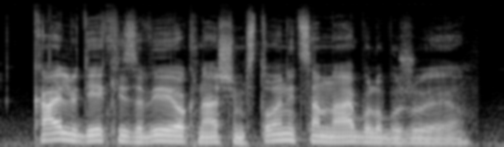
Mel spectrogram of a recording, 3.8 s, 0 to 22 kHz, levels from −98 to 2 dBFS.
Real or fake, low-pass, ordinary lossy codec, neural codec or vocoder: real; 19.8 kHz; none; none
